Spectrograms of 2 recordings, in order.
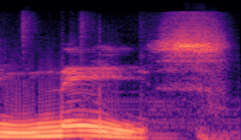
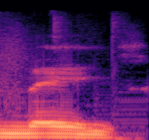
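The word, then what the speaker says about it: Naas: Aí eles me indicaram para um hospital na cidade de Neis. Lei se escreve N a A S.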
